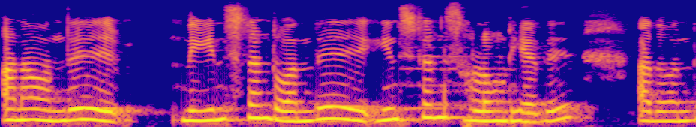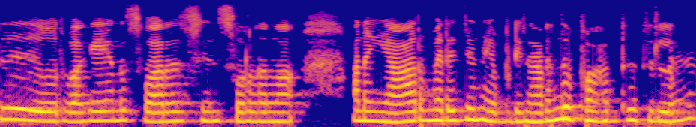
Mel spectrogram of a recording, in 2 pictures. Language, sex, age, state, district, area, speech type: Tamil, female, 18-30, Tamil Nadu, Namakkal, urban, spontaneous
